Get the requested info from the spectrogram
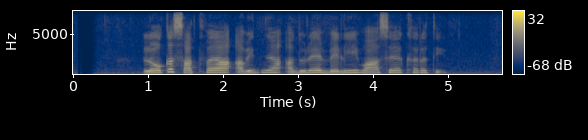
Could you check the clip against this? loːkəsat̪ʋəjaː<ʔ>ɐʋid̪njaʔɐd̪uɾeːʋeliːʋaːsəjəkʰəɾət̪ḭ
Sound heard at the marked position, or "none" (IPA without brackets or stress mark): ʔ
